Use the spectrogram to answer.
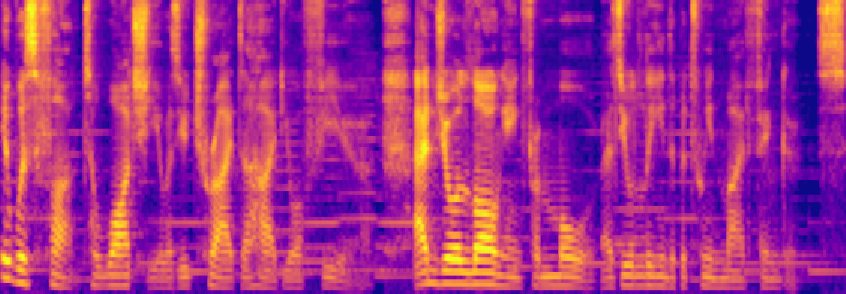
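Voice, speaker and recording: Over clear background music, a man puts on a character voice, fairly low in pitch and at a fairly slow pace. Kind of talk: dramatic monologue narration. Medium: dub.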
